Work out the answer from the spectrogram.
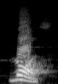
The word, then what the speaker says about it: wrath: ठीक है, और WRATH, वैसे तो इसके अंदर आता है WRATH, ए आता है, लेकिन इसको इसकी जो प्रोनाउंसिएशन है वो है रॉथ।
